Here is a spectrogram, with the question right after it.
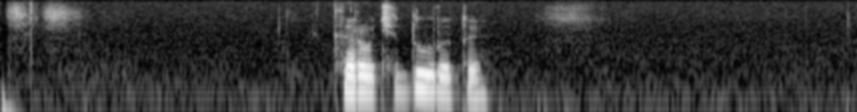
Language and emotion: Russian, angry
